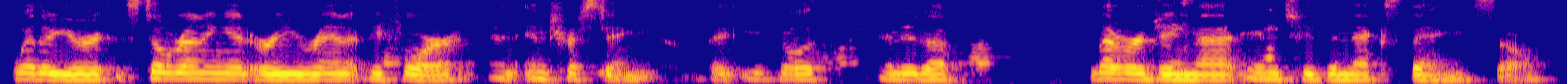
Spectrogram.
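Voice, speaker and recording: A woman's voice: medium pitch, flat delivery, normal speed, gravelly, a little mellow, slightly rough, low-quality recording. A woman moderating an online panel, upbeat and encouraging as she passes the floor to speakers.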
